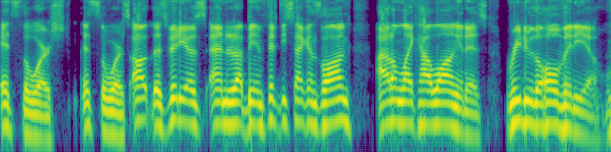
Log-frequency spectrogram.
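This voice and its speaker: A man with an American accent, very fast pace, fairly high pitch, ordinary pitch variation and very even loudness. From US, West Virginia. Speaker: TikTok creator and streamer. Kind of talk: casual chat.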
